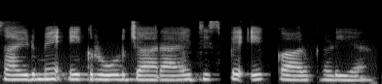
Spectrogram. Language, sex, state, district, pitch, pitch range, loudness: Hindi, female, Uttar Pradesh, Saharanpur, 225 Hz, 210-230 Hz, -15 LUFS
